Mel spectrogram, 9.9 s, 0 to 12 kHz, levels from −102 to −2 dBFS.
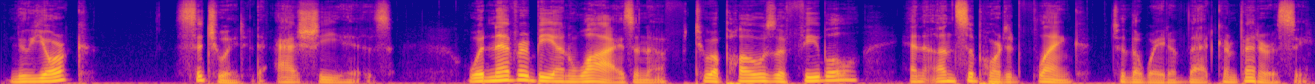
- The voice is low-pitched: Yes, low, 115 Hz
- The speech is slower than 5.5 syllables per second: Yes, 5.1 syllables/s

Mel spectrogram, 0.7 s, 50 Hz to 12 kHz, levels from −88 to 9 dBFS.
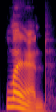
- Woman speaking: No, male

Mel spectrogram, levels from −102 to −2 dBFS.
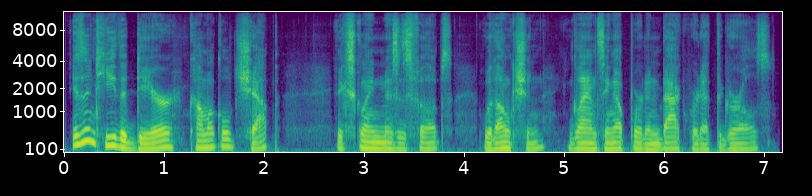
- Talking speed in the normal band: Yes, average, 150 wpm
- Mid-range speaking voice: No, low, 110 Hz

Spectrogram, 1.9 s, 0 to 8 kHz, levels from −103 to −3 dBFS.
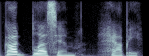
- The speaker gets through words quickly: No, slow, 95 wpm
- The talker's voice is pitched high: No, medium, 170 Hz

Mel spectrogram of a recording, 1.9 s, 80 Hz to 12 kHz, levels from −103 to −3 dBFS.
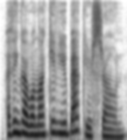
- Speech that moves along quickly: Yes, fast, 315 wpm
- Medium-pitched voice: No, high, 225 Hz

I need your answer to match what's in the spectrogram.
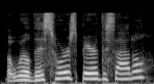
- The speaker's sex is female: Yes, female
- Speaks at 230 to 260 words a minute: No, fast, 270 wpm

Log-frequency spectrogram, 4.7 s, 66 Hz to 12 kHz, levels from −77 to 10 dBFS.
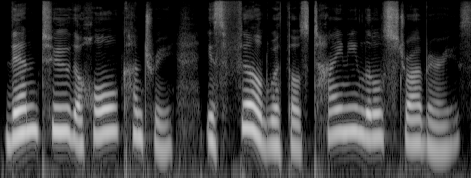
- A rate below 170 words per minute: Yes, average, 155 wpm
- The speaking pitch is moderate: No, high, 215 Hz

